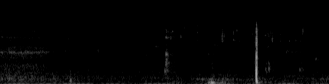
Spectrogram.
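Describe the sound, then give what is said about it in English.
Salt water brine for a turkey breast being stirred in a bowl until the salt dissolves: faint watery swishes and drips, a soft thump, then one sharp clink of a utensil against the bowl, quiet, with no talking. “Make sure it's all dissolved.”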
